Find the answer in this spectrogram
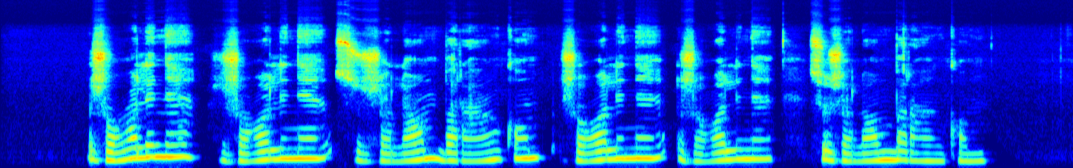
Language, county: Lithuanian, Klaipėda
